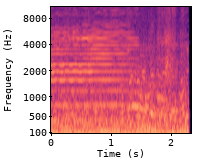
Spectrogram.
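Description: Violin holding one long bowed note, which slides down in pitch near the end, over a steady low hum.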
